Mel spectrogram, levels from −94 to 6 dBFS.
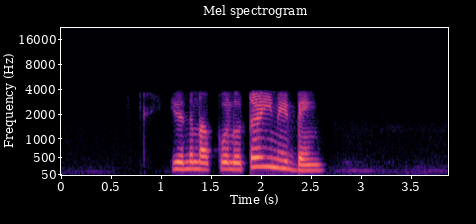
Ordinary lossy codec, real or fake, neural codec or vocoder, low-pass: Opus, 16 kbps; fake; codec, 16 kHz, 1 kbps, X-Codec, HuBERT features, trained on balanced general audio; 3.6 kHz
